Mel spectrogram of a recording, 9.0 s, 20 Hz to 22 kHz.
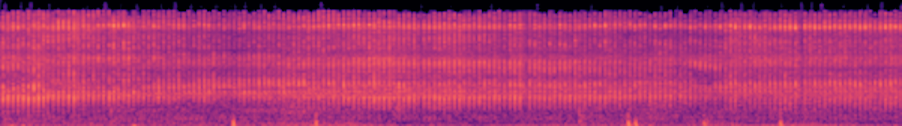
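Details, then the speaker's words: Shock wave therapy device firing during Achilles tendon treatment, 2000 shots covering the area while avoiding bones; steady rapid mechanical clatter, about ten pulses a second, with a constant hum. "and you'll see that 2,000 shots are going to be done really, really quickly. We're going to get over with 2,000 shots really quickly."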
